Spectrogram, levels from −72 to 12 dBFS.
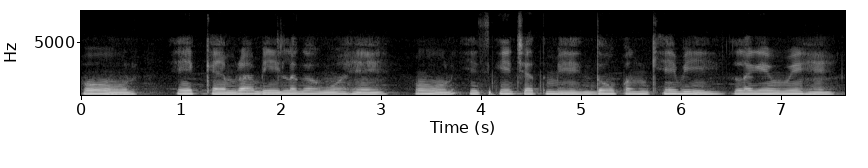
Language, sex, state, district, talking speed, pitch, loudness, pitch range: Hindi, male, Uttar Pradesh, Saharanpur, 135 wpm, 155 Hz, -14 LUFS, 145-165 Hz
